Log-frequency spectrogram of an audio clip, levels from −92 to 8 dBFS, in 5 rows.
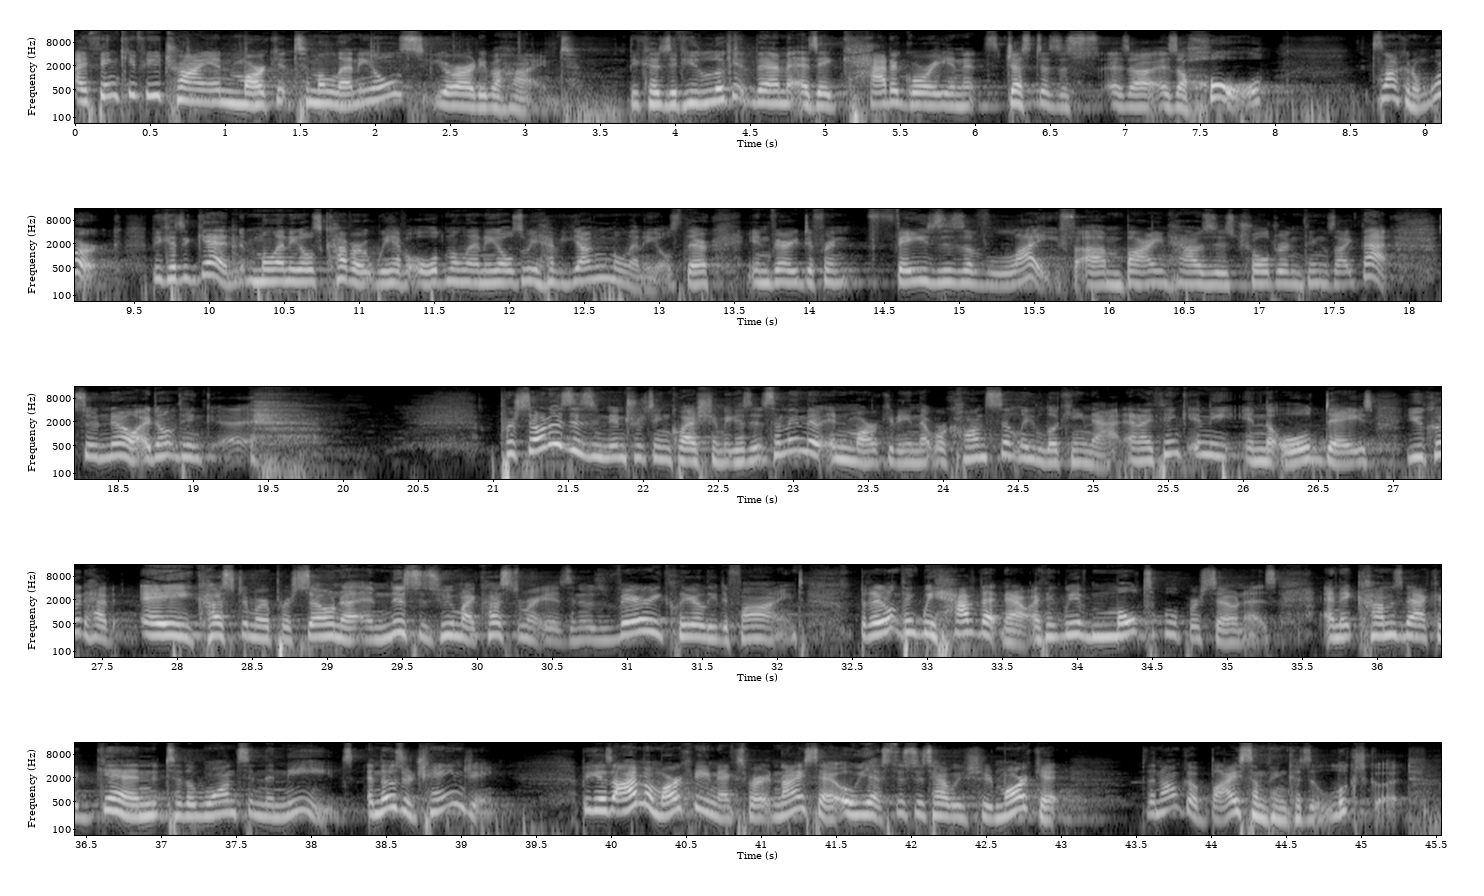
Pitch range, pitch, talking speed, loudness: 200-265 Hz, 225 Hz, 220 wpm, -22 LUFS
